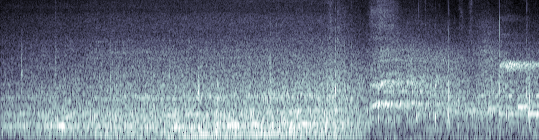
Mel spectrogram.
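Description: Ice resurfacer running across the rink: a steady hiss over a low hum that fades out about five and a half seconds in. A few clicks and some steady higher tones then come in.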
